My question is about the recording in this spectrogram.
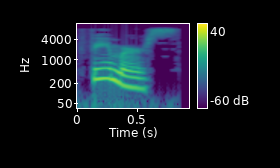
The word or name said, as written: femur's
